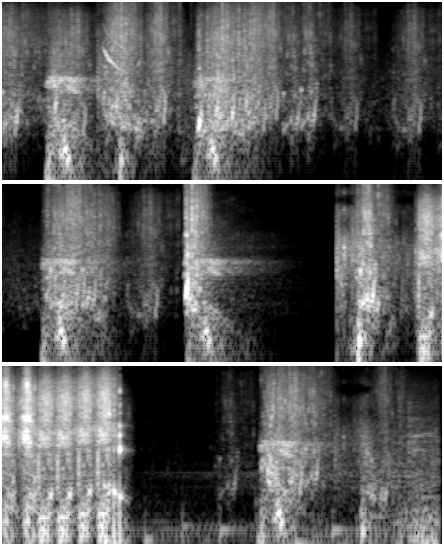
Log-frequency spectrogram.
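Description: Water splashes in quick bursts.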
